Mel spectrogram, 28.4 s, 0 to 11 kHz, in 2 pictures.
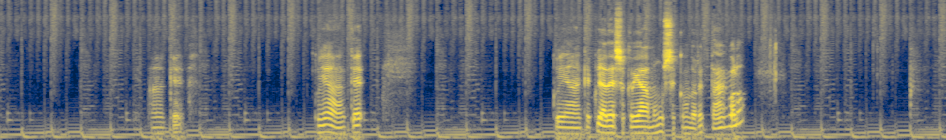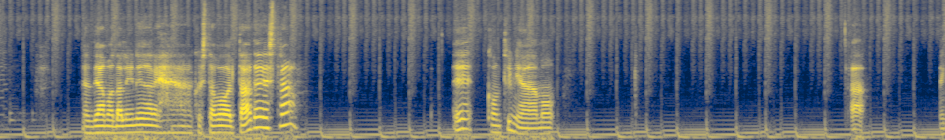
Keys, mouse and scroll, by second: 0.4 click, 1.8 Delete, 2.3 scroll down 4, 4.2 click, 4.6 Delete, 5.2 scroll down 2, 6.7 click, 7.8 Delete, 9.7 click, 10.5 click, 11.6 ctrl+c, 12.2 click, 13.1 ctrl+v, 14.4 middle click, 15.2-19.5 drag.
